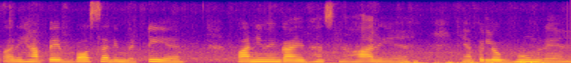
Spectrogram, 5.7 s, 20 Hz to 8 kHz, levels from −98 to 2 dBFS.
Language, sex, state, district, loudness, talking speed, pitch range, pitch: Hindi, female, Bihar, West Champaran, -17 LUFS, 210 wpm, 210-235 Hz, 225 Hz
